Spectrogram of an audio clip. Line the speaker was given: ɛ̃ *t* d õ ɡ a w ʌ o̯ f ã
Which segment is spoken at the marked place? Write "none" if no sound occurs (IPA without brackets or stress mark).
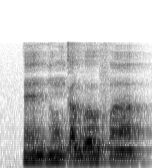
n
